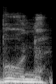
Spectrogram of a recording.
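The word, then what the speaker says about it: Beaune: No, we're not pronouncing it in the true French way, which I have not figured out how to do it. Boon. Boon. That was good, JP.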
